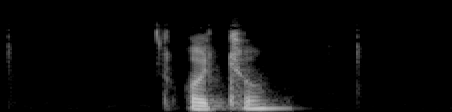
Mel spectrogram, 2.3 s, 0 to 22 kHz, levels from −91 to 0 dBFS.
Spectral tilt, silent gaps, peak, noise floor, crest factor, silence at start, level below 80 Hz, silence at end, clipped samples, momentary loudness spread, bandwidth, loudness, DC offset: -5 dB/octave; none; -10 dBFS; -88 dBFS; 22 dB; 0.8 s; -72 dBFS; 0.8 s; under 0.1%; 21 LU; 9 kHz; -29 LUFS; under 0.1%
